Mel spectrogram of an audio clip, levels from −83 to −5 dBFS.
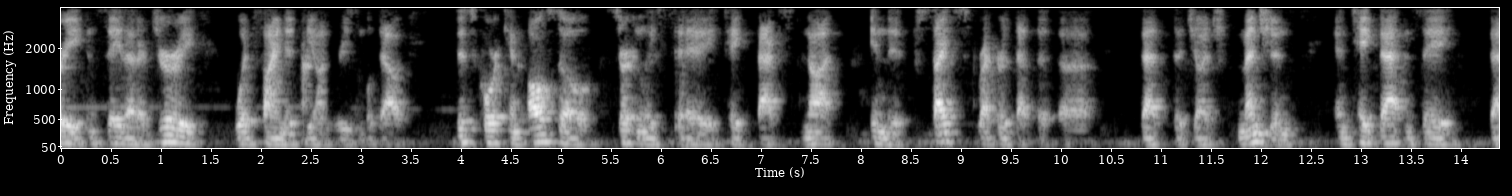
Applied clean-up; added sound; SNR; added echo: none; none; none; none.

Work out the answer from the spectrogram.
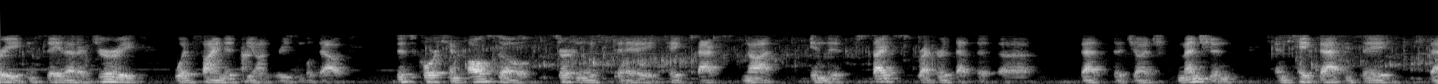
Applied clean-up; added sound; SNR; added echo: none; Water / Liquid; 20 dB; none.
